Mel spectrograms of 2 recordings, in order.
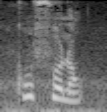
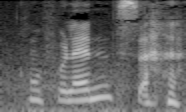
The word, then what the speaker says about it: Confolens: À Confolence, comment on dit Confolent? – Confolent. Oui, c'est piège. Il y a un S, mais on ne le prononce pas. – Nous, on le dit avec l'accent du sud, Confolens.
